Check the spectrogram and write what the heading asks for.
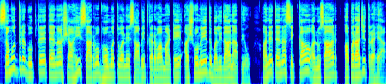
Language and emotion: Gujarati, neutral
